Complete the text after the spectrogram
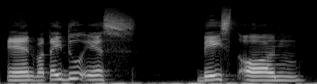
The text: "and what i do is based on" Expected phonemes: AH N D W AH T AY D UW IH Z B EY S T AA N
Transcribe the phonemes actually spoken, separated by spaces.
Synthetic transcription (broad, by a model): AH N D W AH T AY D UW IH S B EY S T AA N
